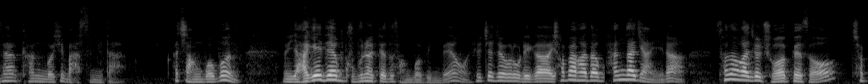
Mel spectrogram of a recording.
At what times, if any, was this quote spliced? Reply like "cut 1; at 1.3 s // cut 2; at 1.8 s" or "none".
cut 1; at 1.8 s // cut 2; at 3.4 s // cut 3; at 4.0 s // cut 4; at 5.5 s // cut 5; at 6.0 s // cut 6; at 6.4 s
